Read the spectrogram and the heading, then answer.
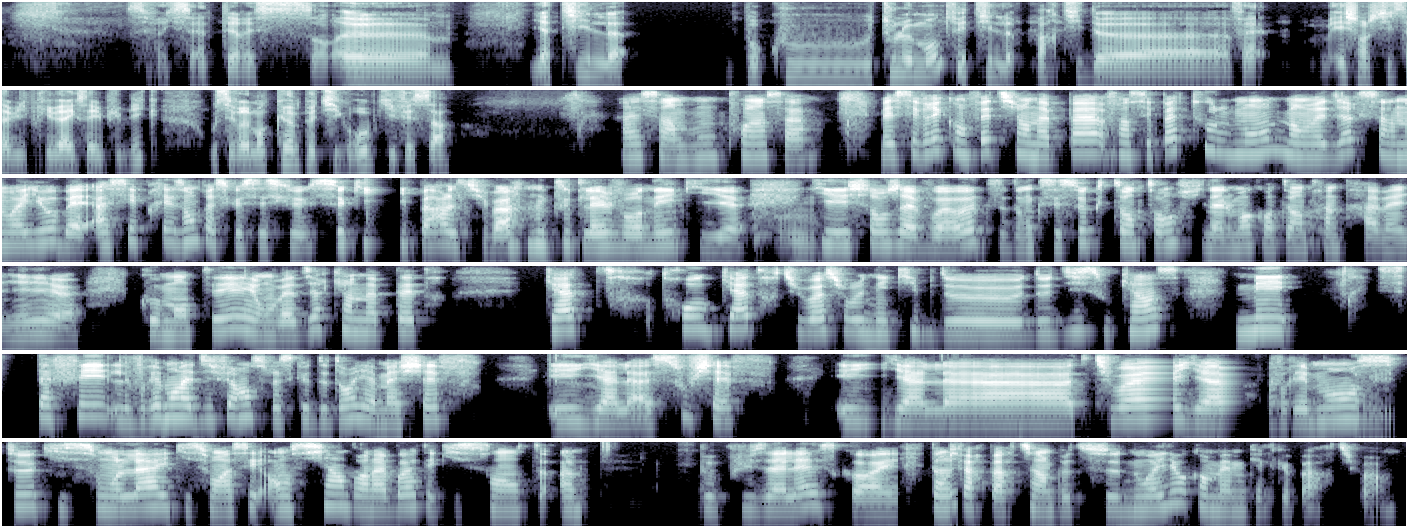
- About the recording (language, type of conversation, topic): French, advice, Comment puis-je mieux poser des limites avec mes collègues et mes supérieurs hiérarchiques ?
- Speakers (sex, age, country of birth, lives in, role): female, 35-39, France, Germany, user; male, 30-34, France, France, advisor
- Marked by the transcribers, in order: other background noise; static; distorted speech; chuckle; tapping; drawn out: "la"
